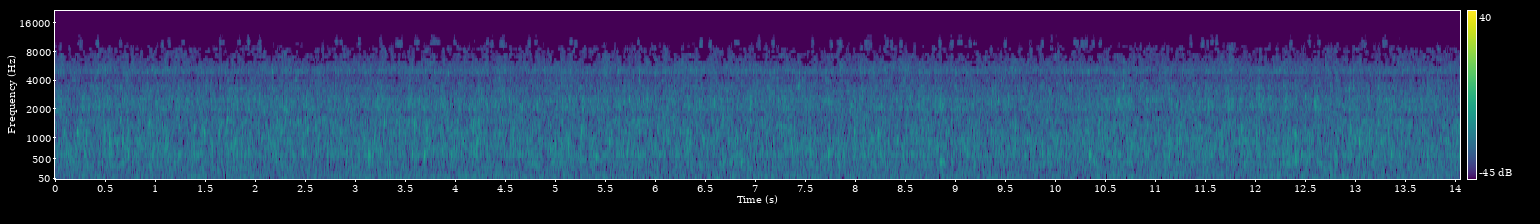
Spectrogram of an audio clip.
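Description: Shallow forest stream flowing and trickling over rocks, a faint, steady rush of water.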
